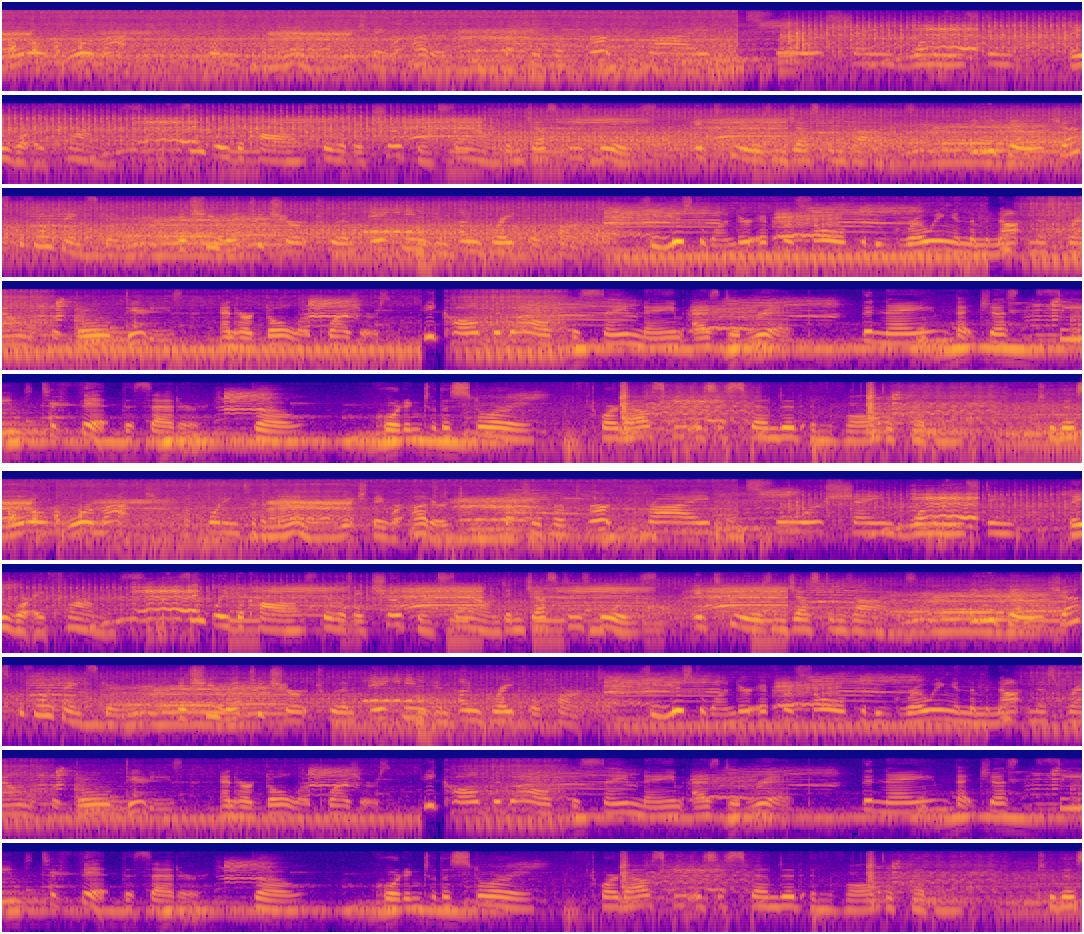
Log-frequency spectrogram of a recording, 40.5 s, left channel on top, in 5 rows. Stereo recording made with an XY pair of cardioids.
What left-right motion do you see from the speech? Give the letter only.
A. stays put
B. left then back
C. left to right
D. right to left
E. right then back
D.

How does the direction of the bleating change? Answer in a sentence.
You can hear the bleating travel towards the left.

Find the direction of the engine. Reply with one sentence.
In this clip you hear the engine on the left.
